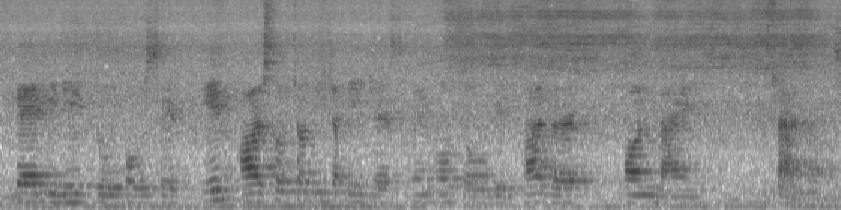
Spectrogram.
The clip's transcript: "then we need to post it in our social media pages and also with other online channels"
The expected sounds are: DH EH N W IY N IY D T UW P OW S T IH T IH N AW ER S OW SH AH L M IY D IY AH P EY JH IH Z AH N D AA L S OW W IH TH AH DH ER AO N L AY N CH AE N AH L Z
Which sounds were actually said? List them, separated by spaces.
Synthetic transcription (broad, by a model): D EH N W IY N IY D T UW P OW S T IH T IH N AW ER S OW SH AH L M IY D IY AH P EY JH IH S AH N D AA L S OW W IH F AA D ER AO N L AY N CH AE N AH L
